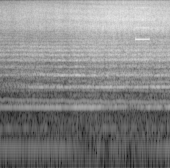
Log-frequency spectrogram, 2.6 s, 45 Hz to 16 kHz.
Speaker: Now, do you hear that beeping? That means you're at 50% power remaining.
